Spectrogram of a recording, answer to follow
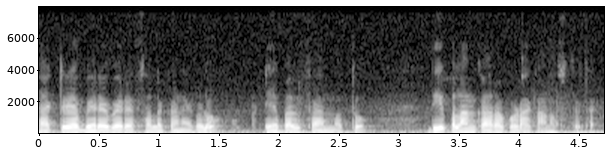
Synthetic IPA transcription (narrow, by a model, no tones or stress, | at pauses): paːk̚ʈɾijɐbeːɾebeːɾesɐlɐkɐɳɛɡɐɭu | ʈeːbɐlpʰjaːnmɐt̪ːu | ɖiːpɐlaːŋkaːɾɐkuːɽɐkaːɳust̪ɐd̪e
